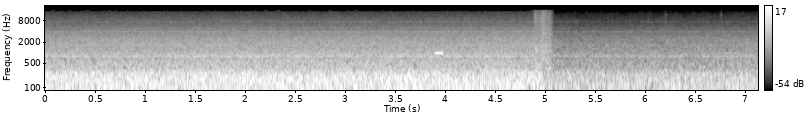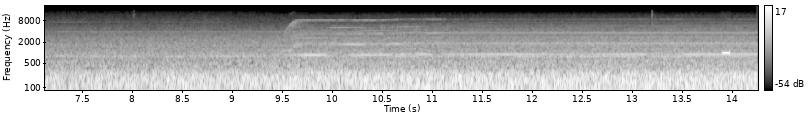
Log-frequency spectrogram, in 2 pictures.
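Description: A low, steady rumble fills an airliner cockpit.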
